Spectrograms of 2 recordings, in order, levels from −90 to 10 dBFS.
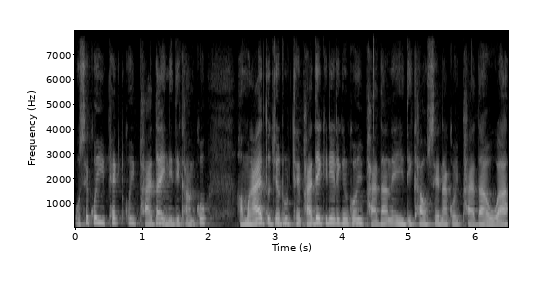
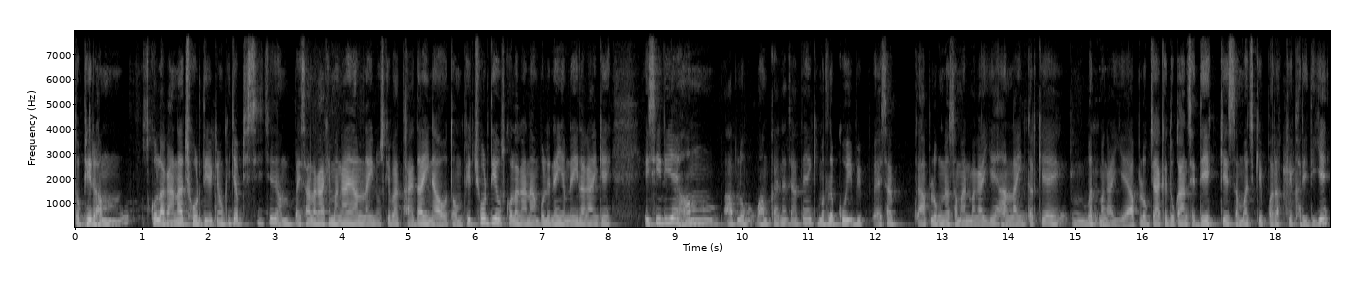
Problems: constant background noise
